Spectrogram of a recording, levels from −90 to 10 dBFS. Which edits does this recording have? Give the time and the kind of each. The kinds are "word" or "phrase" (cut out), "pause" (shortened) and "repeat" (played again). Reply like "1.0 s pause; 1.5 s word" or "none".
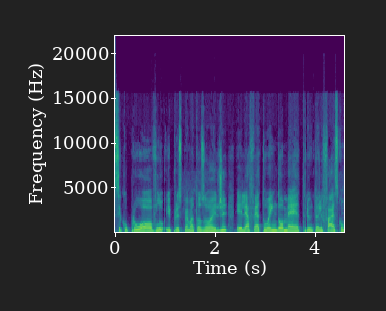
2.3 s pause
